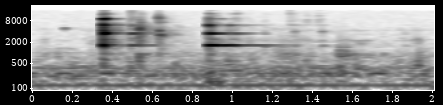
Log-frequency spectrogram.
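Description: Metal spoon clinking twice against a ceramic bowl, each clink ringing briefly.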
